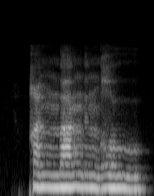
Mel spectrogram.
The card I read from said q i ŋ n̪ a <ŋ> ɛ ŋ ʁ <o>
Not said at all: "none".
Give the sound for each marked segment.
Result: ŋ, u

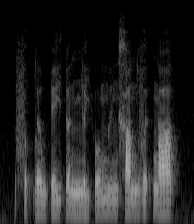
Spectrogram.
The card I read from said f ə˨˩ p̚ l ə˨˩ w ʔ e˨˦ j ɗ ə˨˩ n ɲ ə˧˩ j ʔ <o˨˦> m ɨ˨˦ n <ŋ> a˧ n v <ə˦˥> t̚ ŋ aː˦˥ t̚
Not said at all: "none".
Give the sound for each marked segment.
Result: o˨˦, x, ə˦˥

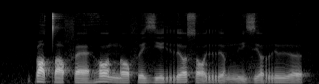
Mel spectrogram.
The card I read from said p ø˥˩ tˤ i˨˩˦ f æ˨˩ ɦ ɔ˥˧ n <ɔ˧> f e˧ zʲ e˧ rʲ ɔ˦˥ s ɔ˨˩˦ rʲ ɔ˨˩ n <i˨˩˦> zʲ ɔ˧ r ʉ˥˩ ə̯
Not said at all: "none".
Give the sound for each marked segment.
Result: ɔ˨˩, i˨˩˦

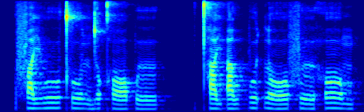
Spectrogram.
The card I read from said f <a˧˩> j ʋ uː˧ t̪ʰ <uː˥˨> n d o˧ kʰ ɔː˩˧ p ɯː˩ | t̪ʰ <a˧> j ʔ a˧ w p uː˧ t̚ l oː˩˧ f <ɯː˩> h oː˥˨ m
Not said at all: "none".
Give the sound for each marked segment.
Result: a˧, uː˧˩, a˧, ɯː˧˩

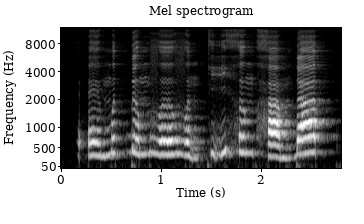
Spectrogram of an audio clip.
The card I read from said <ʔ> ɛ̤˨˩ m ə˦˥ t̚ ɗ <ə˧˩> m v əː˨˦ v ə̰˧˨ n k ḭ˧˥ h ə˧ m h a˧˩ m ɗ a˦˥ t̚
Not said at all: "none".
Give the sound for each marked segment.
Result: ʔ, ə˨˦

